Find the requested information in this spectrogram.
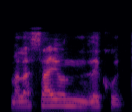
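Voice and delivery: Egyptian accent, "malathion" with the th said as s. Shown as a demonstration. Teacher showing students the Egyptian way of saying it, Egyptian accent. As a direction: say "malathion liquid" the Egyptian way, malasion. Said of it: "In Egyptian accent".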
